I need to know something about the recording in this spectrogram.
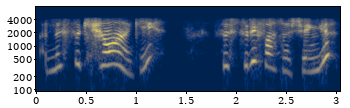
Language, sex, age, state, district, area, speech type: Kashmiri, female, 30-45, Jammu and Kashmir, Bandipora, rural, conversation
